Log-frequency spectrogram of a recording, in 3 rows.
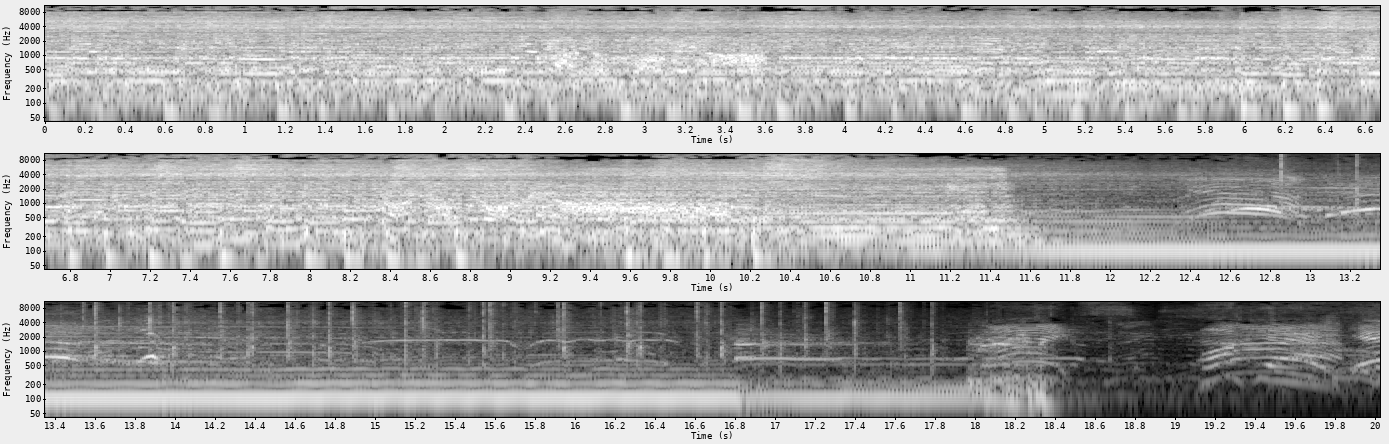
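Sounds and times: live heavy metal band: 0.0 - 12.6
audience whooping and shouting: 7.8 - 10.8, 12.4 - 17.5
audience clapping: 12.6 - 18.8.

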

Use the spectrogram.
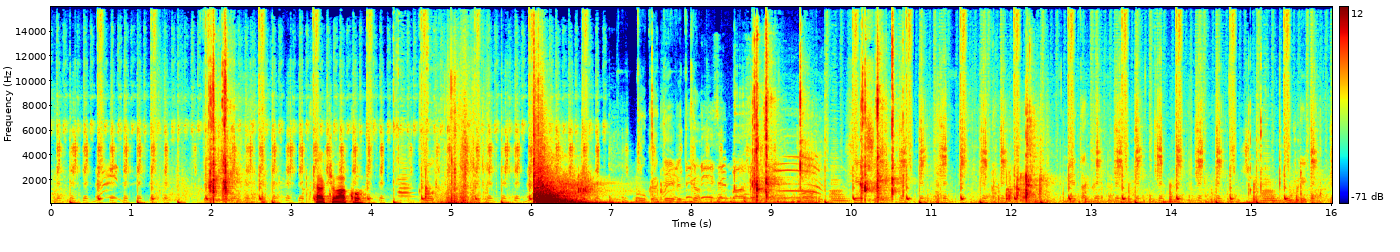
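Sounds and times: hip hop music: 0.0 - 16.0
loud echoing pistol shot: 6.0 - 7.6.

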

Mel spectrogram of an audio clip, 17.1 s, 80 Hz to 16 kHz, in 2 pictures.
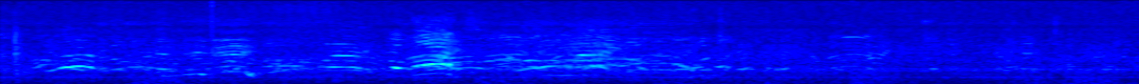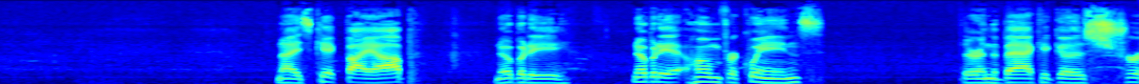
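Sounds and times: faint steady hum: 0.0 - 17.0
faint shouts and calls: 0.2 - 10.2.

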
